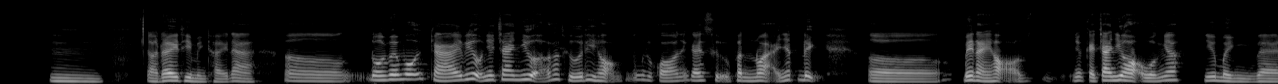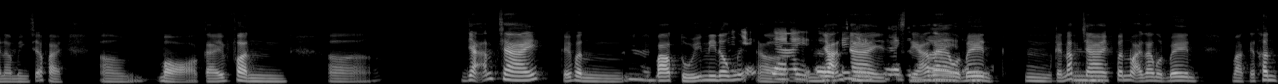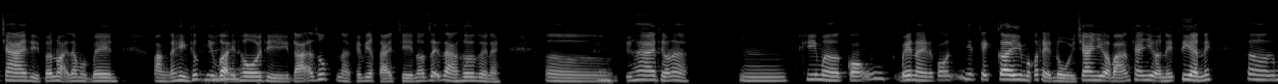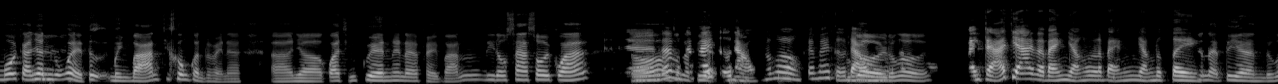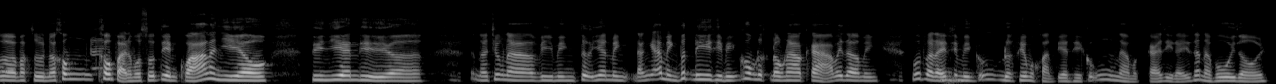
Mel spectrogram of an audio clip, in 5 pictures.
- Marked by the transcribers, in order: tapping; "loại" said as "noại"; unintelligible speech; other background noise; "loại" said as "noại"; "loại" said as "noại"; unintelligible speech
- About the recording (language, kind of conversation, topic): Vietnamese, podcast, Bạn làm thế nào để giảm rác thải nhựa trong nhà?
